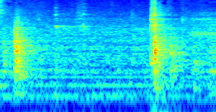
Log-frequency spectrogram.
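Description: Kitchen handling noise: two sharp knocks about a second and a half apart, the second the louder, as things are handled and set down on a counter, over a steady low hum.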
